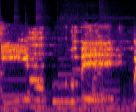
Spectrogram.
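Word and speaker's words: Mbube: The song was originally a hit in South Africa in 1939 for its rival Solomon Linda under its original title Mubumbi, pronounced Imbubi, which means lion.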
